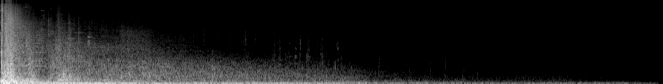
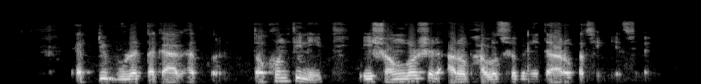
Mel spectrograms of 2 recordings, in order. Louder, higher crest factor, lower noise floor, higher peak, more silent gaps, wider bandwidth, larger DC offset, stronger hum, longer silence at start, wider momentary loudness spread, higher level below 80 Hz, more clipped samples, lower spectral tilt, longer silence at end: second, -18 LUFS vs -13 LUFS; about the same, 16 dB vs 14 dB; about the same, -51 dBFS vs -50 dBFS; about the same, 0 dBFS vs 0 dBFS; neither; first, 18 kHz vs 7.8 kHz; neither; neither; second, 0 s vs 0.75 s; first, 22 LU vs 13 LU; first, -20 dBFS vs -54 dBFS; first, 0.8% vs under 0.1%; about the same, -6 dB/octave vs -5 dB/octave; first, 2.35 s vs 0.55 s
